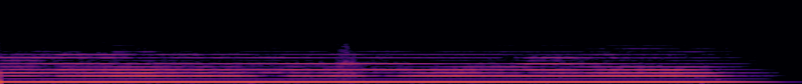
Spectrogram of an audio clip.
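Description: A reed instrument holds a steady, clean note A for about four seconds, a single sustained tone that fades out at the end, played alone.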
